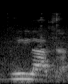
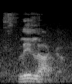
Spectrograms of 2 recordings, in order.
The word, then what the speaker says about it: nilaga: Nilaga. Lilaga. I'm not going to say it right ever. Nilaga. Nilaga. There you go. With an N, okay.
